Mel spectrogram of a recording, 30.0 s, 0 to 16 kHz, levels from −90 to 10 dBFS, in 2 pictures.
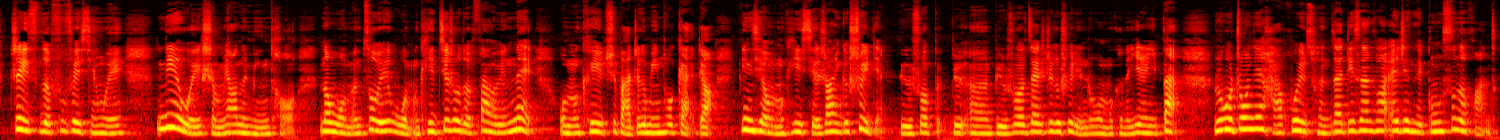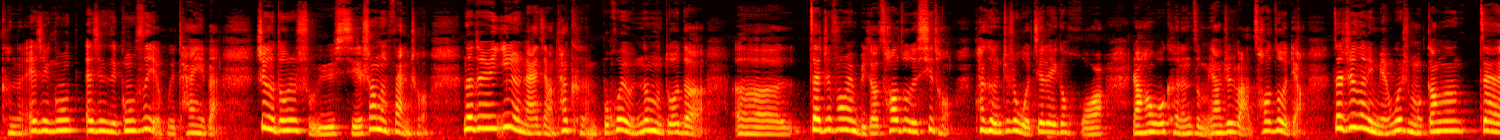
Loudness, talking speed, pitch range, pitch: -23 LUFS, 395 characters per minute, 195-260 Hz, 230 Hz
